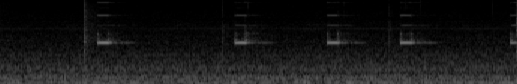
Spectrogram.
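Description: A microwave's keypad beeps as buttons are pressed.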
